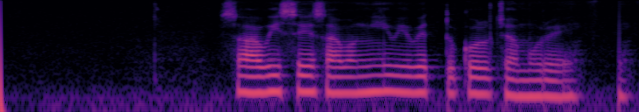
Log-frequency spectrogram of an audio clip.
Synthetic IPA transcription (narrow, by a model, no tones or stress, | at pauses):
sawisesawəŋiwiwɪt̪ːukʊld̥ʒ̥ä̤muɾe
